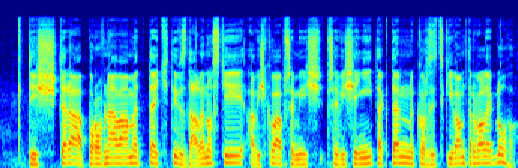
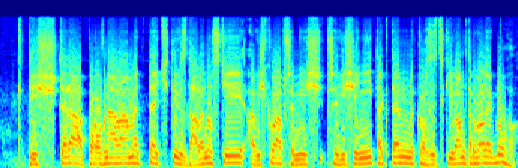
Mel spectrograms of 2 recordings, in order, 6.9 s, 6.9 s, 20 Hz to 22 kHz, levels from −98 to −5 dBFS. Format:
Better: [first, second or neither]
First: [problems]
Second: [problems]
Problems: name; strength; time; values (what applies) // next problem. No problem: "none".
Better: first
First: none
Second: distortion; heavy; 7 dB below the speech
